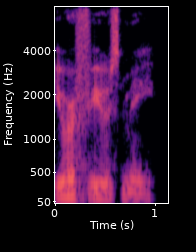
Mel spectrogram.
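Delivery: rough female delivery. The game master voices a woman who remembers a player's character: gruff lady voice. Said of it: "Whereas I gotta be more gruff".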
